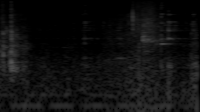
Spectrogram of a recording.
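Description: Near silence, with a few faint clinks from a glass bowl being handled, about a tenth of a second in and again around one and a half seconds in.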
